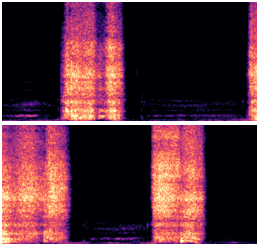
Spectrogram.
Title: sneezing on my robe, bless me! (he/they)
